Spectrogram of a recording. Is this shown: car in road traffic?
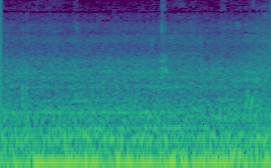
yes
